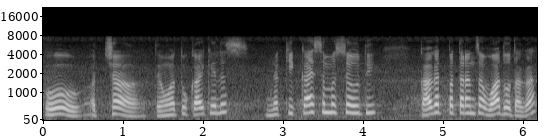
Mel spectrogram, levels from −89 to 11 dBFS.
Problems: constant background noise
